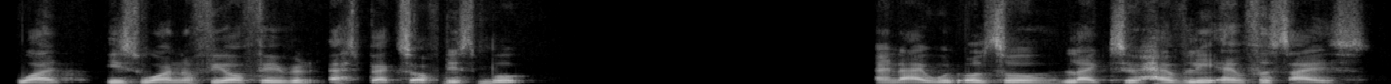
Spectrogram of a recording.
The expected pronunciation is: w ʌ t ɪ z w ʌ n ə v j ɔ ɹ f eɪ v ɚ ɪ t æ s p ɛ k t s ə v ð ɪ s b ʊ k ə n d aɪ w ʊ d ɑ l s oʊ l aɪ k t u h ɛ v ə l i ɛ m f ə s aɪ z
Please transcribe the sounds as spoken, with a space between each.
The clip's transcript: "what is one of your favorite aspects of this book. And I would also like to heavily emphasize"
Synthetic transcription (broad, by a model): w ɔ t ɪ s w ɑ n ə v j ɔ f eɪ v ɚ ɪ t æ s p ɛ k t s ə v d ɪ s b ʊ k ə n d aɪ w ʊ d ɑ l s oʊ l aɪ k t u h ɛ v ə l i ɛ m f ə s aɪ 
